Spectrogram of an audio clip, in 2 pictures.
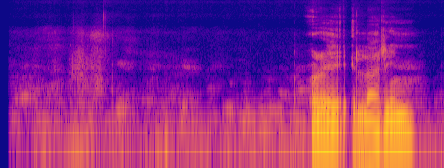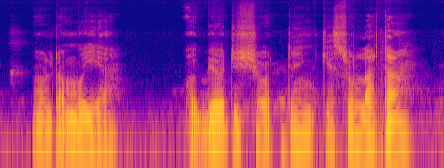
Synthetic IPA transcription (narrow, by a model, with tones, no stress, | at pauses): o̰˦ɾeḭ˨laɾi˦n | o˨lta̰˦mbu˨ja˨ | o̰˨bi˦o˦ti˨ʃo˨te˨ŋke˨su˨la˨ta˦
